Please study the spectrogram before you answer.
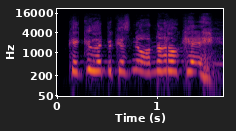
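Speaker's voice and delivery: half-laughing confession of pain; admitting hurt. Retold or imitated. Fiancée admits she is hurt.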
